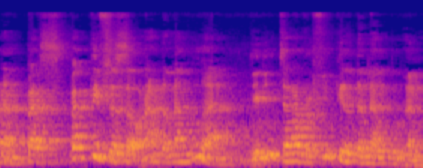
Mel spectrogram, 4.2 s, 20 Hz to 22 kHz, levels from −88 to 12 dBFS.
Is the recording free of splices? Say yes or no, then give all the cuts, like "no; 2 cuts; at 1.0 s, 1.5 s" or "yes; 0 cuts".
no; 1 cut; at 2.4 s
